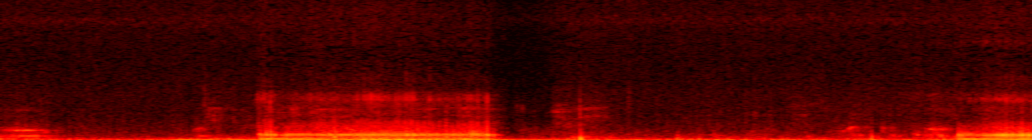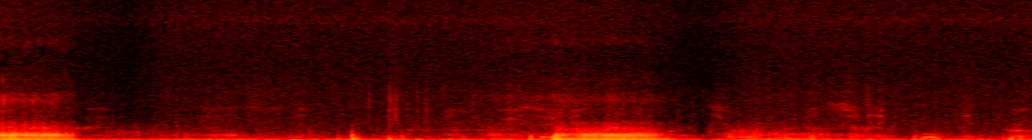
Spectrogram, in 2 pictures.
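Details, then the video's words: Napping French Bulldog Glamy snoring too noisily; three drawn-out rattling snores spaced about three seconds apart, with faint clicks and soft background sounds between them. "Glamy bouledogue français qui ronfle"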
